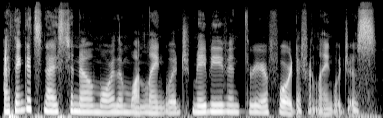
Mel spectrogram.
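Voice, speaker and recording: A young woman, a student interpreter, voicing a first-person story in an earnest, steady way. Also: medium pitch, quick pace, creaky, no room sound. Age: young adult.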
